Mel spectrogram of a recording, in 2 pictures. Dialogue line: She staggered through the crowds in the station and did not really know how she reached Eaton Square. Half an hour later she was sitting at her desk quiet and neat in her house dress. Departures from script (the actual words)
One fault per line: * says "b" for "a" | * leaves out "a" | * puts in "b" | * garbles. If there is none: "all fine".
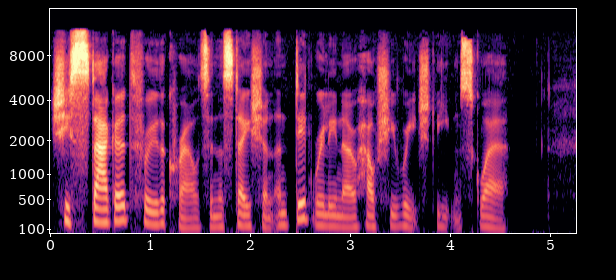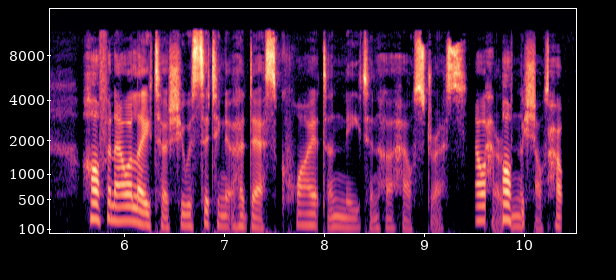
* leaves out "not"
* garbles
